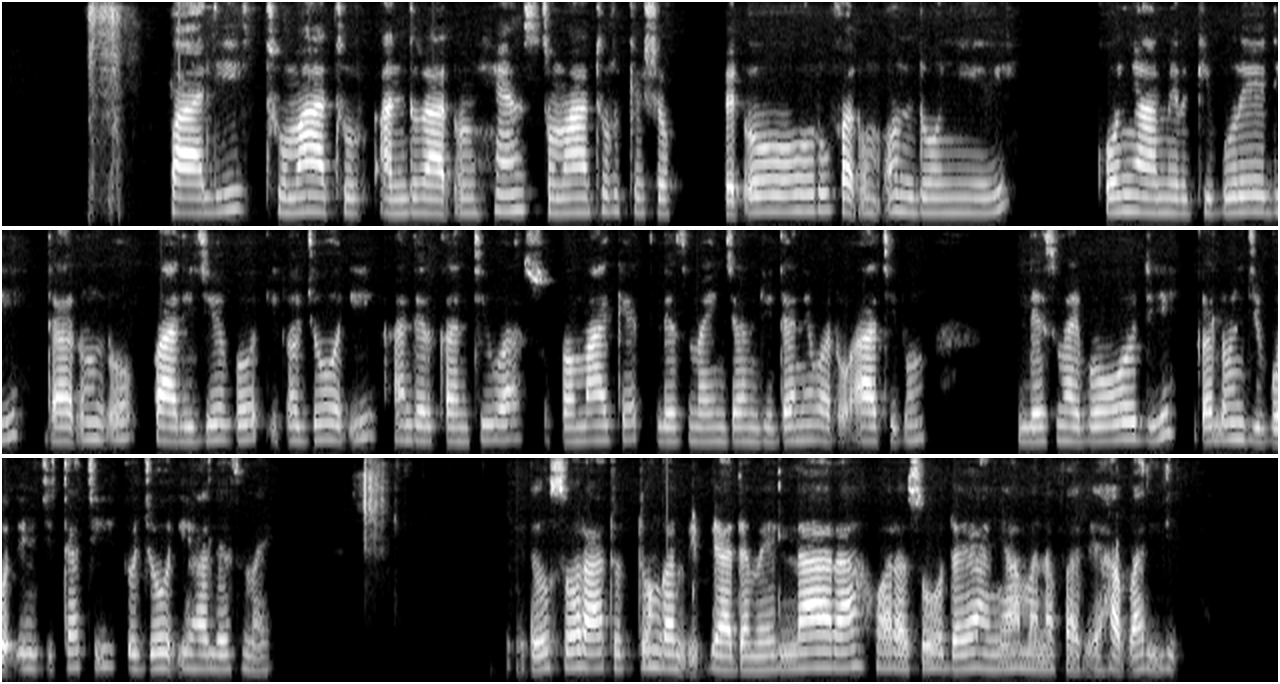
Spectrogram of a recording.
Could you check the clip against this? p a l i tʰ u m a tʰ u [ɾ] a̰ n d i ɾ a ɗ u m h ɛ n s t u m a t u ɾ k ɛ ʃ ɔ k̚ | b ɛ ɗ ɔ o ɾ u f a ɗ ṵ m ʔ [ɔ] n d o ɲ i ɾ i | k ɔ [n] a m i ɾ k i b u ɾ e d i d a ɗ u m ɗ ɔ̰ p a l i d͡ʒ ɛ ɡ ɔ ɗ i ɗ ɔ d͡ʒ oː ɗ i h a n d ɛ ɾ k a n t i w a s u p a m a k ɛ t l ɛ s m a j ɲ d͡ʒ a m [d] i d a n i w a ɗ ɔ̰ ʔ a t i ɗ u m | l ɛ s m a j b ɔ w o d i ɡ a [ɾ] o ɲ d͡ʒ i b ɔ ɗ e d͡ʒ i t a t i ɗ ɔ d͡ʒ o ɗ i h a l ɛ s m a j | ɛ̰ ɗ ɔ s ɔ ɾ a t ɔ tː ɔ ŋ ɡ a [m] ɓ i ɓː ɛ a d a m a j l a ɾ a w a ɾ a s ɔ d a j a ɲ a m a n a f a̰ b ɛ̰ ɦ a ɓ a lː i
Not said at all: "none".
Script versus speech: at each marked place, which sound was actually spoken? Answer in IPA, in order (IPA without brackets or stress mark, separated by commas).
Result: ɾ, ɔ, ɲ, ɡ, l, m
